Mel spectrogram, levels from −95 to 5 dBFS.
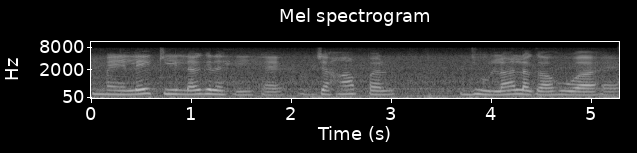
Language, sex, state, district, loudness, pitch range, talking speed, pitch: Hindi, female, Uttar Pradesh, Budaun, -31 LUFS, 200-240 Hz, 135 wpm, 225 Hz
